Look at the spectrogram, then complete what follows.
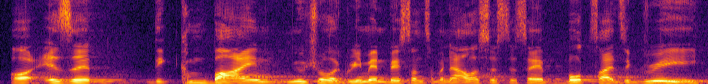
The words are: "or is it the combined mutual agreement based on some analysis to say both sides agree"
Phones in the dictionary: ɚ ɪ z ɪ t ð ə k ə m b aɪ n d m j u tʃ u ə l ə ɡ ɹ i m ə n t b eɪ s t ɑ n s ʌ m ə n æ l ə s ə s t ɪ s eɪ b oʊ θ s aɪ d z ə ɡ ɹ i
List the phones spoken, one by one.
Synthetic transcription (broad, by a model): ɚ ɪ z ɪ t ð ə k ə m b aɪ n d m j u tʃ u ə l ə ɡ ɹ i m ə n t b eɪ s t n s ʌ m ə n æ l ə s ə s t ɪ s eɪ b oʊ θ s aɪ d z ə ɡ ɹ i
